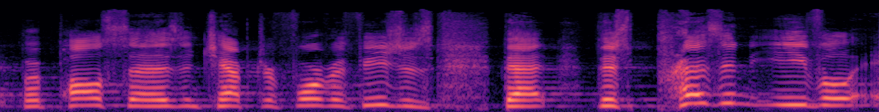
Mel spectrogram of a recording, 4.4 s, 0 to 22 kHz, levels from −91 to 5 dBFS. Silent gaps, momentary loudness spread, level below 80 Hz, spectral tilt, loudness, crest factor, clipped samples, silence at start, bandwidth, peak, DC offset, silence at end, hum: none; 8 LU; -76 dBFS; -4 dB/octave; -25 LUFS; 20 dB; under 0.1%; 0.1 s; 15.5 kHz; -6 dBFS; under 0.1%; 0 s; none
